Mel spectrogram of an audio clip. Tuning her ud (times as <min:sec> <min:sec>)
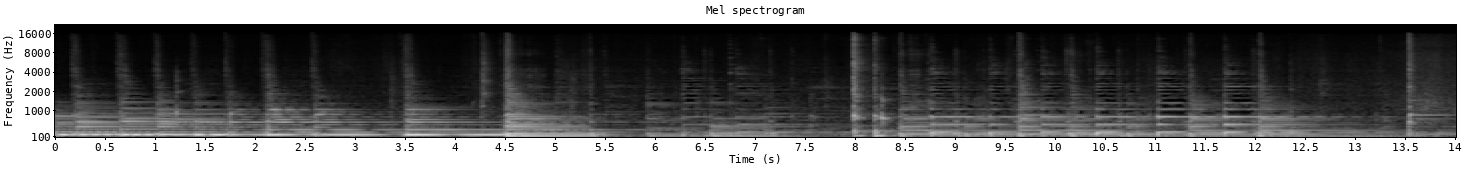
0:05.3 0:13.3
